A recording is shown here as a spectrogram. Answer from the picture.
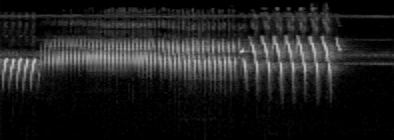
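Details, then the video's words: Lively canary singing meant to train young birds: a quick opening trill, then a dense buzzy rattle held for two seconds, closing with loud, spaced, sharply slurred notes before silence. "Kenari Gacor Panjang Cuit Cuit Emosi, Pancingan Kenari Paud Belajar Bunyi"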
